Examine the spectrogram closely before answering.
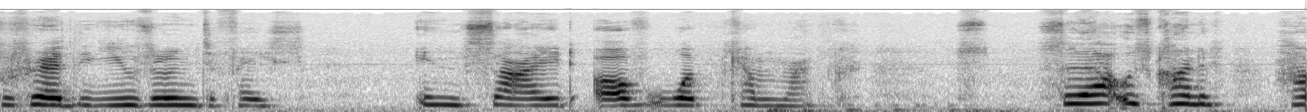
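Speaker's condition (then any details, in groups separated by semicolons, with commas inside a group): Cerebral palsy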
